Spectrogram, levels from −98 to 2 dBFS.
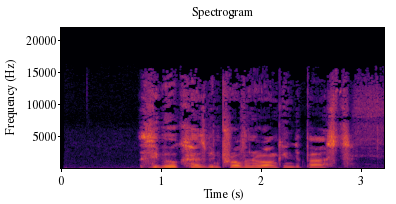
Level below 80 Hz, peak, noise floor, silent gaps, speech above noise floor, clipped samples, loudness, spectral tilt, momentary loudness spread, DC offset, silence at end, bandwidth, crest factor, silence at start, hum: -72 dBFS; -18 dBFS; -72 dBFS; none; 35 dB; under 0.1%; -35 LUFS; -2.5 dB/octave; 6 LU; under 0.1%; 0 s; 16 kHz; 20 dB; 0.8 s; none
